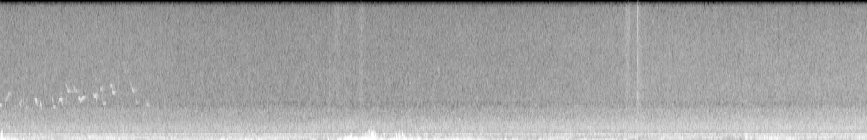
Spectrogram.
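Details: A honey bee swarm that has just left a beekeeper's hive flies to settle on a nearby small tree, making a thick, continuous low hum. Louder passes swell as bees fly close, with faint high chirps behind.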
